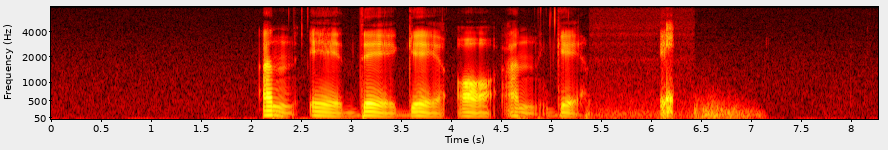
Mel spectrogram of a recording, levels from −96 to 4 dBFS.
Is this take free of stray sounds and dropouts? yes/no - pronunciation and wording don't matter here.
no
